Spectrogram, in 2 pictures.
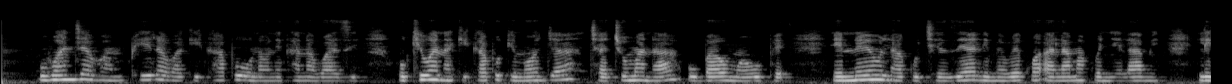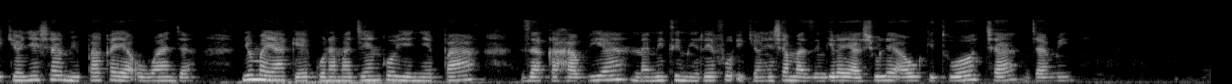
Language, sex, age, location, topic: Swahili, female, 25-35, Nairobi, education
